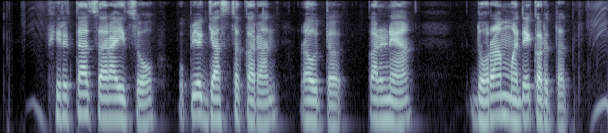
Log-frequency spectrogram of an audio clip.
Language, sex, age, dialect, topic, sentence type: Marathi, male, 18-24, Southern Konkan, agriculture, statement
